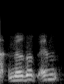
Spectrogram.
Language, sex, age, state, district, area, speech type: Kashmiri, male, 18-30, Jammu and Kashmir, Srinagar, urban, conversation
